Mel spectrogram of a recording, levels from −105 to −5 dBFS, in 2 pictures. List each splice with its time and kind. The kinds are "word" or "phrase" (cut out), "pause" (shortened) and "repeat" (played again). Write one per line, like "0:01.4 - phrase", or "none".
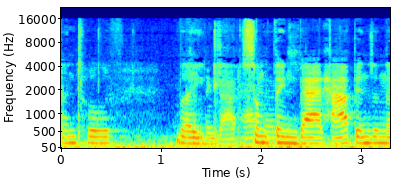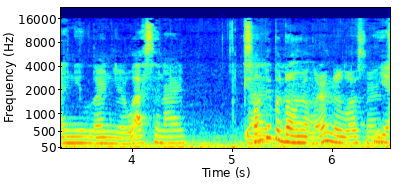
none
